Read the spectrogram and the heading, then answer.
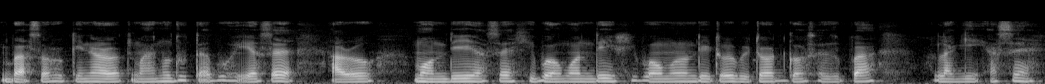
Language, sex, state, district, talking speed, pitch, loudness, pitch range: Assamese, male, Assam, Sonitpur, 105 wpm, 135 Hz, -20 LUFS, 130-145 Hz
